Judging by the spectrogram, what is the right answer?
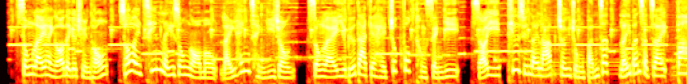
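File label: Cantonese Happy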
